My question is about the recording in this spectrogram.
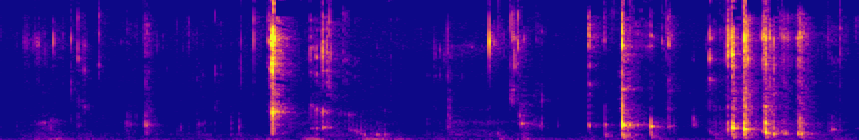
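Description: Faint, irregular small clicks and crackles of fingers working at an earlobe during a self-piercing, with one sharper click about a third of the way through and a quick cluster near the end.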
